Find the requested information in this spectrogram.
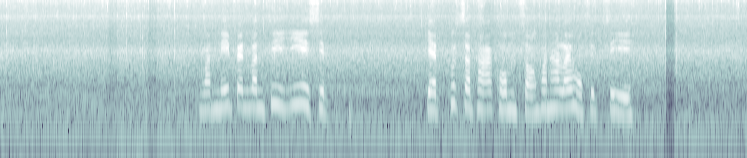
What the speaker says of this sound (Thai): ฝนตกหนักนะพี่น้อง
